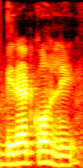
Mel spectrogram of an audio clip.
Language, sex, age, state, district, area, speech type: Odia, male, 18-30, Odisha, Kendujhar, urban, spontaneous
